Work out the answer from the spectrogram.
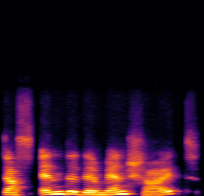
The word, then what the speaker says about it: Das Ende der Menschheit: So yeah, so it's pronounced Das Ende der Menschheit, and it means the end of humanity.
